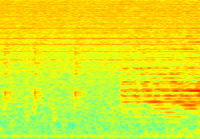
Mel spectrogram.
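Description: Spin-the-wheel game on a phone ticking as the wheel slows, the ticks coming farther and farther apart; a little over a second in, a musical tone starts and swells.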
